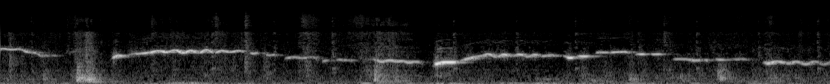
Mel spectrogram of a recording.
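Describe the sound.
A man, a restorer and musician from the town of Vyatka, whistles a slow, clear melody for his wife, the pure tone gliding between sustained notes with brief breaths and soft background noise between phrases.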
